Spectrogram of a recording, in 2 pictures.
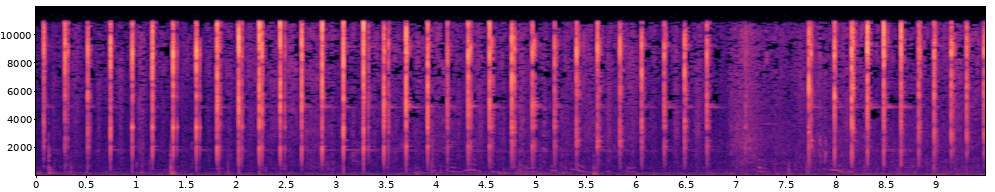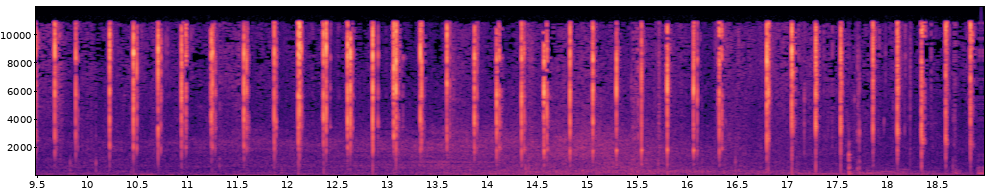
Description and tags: Sonicsnaps-OM-FR-Taper-sur-unpoteau
Tapping a bollard with a pen.
field, Paris, recordings, snaps, sonic, TCR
